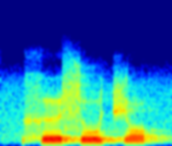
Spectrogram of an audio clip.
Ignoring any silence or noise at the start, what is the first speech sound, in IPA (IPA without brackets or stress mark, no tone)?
x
